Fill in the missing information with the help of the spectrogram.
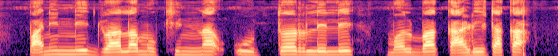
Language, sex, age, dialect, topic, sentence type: Marathi, male, 46-50, Northern Konkan, agriculture, statement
